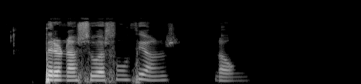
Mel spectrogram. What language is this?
Galician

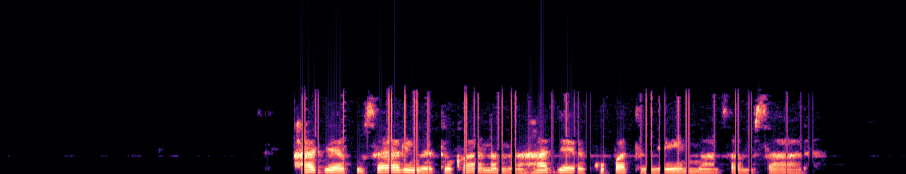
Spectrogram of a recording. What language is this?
Swahili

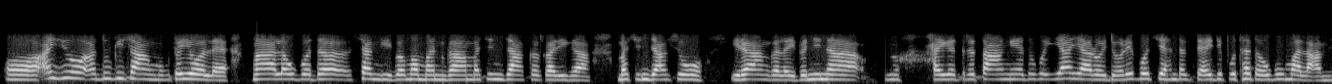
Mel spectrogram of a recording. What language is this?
Manipuri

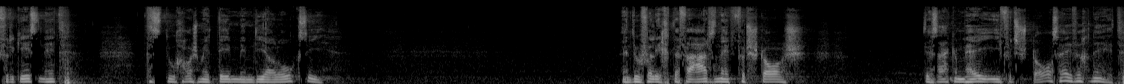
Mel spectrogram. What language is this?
German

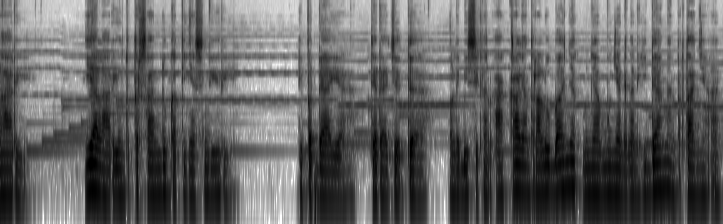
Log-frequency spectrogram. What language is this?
Indonesian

